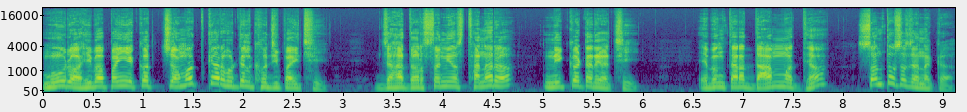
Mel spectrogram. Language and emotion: Odia, happy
